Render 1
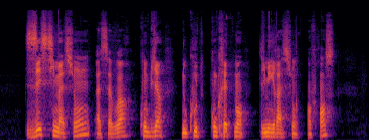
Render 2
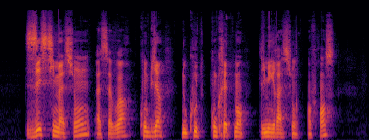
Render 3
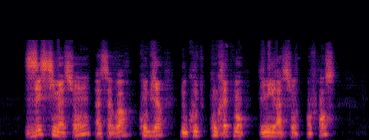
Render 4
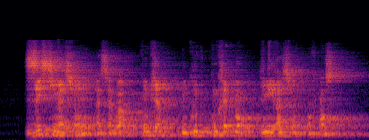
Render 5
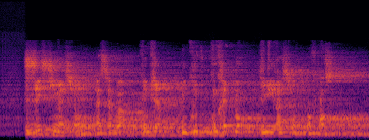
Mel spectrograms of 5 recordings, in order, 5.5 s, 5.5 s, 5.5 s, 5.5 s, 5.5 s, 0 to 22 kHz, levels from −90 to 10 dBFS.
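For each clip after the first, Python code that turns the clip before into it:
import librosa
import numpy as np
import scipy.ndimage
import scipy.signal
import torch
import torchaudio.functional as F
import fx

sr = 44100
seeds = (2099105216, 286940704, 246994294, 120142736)

y1 = fx.dynamic_eq(x, sr, hz=5100.0, q=0.86, threshold_db=-37.0, ratio=4.0, max_db=4)
y2 = fx.partial_stretch(y1, sr, pct=79)
y2 = y2 + 0.34 * np.pad(y2, (int(5.0 * sr / 1000.0), 0))[:len(y2)]
y2 = y2 * 10.0 ** (-3.5 / 20.0)
y3 = fx.room_shoebox(y2, sr, seeds[0], volume_m3=2400.0, walls='mixed', distance_m=1.6)
y4 = scipy.signal.sosfilt(scipy.signal.butter(2, 220.0, 'highpass', fs=sr, output='sos'), y3)
y4 = fx.band_squash(y4, sr, depth_pct=100)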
